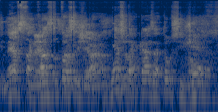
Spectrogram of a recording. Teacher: Porque a sílaba tônica forte é o gé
